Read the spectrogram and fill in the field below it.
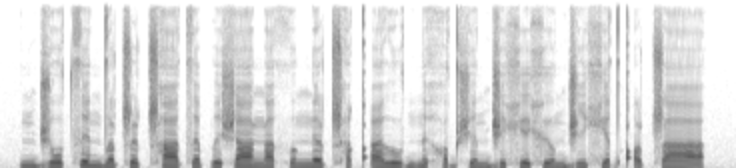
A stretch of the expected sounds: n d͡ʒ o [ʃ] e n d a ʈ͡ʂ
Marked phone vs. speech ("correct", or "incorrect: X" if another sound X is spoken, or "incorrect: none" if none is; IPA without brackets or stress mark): incorrect: t͡s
